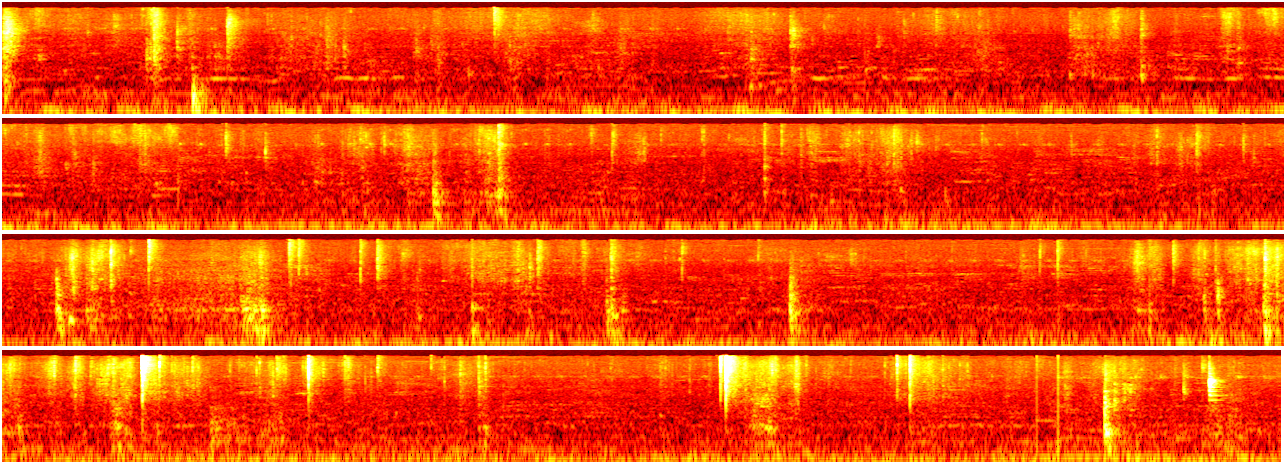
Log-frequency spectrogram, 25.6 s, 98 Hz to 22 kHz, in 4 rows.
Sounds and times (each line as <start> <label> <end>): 0.0 woman cooking 25.6
2.9 logs in a stove 25.6
22.7 fire sparks 23.9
